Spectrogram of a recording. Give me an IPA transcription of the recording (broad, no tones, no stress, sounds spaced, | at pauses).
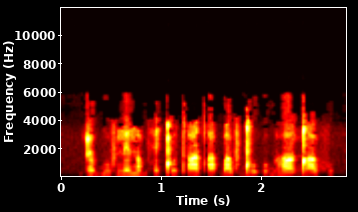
ʈ ə b ɡʷ a xʷ n e n̪ ɑ b h e ǃ u tʼ ɑ tʼ ɑ ɓ ɑ xʷ ɡ͡ǃ u ʔ u ɡʱ ɑ ŋ͡ǃ ɑ xʷ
